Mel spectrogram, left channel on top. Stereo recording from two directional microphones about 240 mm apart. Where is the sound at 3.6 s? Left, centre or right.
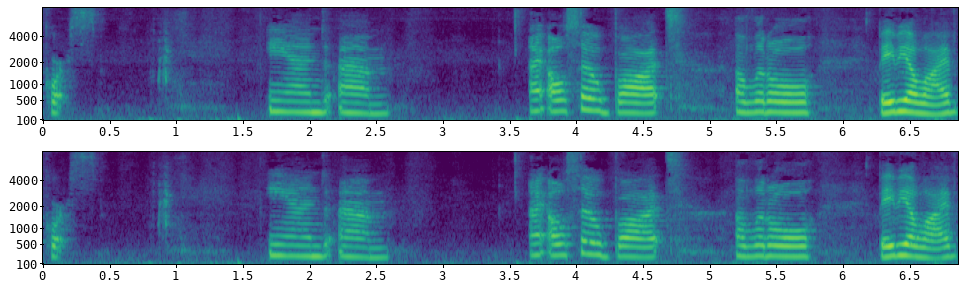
Left.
